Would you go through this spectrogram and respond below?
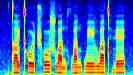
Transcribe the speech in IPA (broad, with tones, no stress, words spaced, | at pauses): t̪a˧˥ɪ̯ kʰo˧˥ʊ̯ʈ͡ʂʰo˥ʊ̯swa̰˨˩n xwa˧˥npwe˥ɪ̯ lwä˥t̪ʰɥɛ˥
